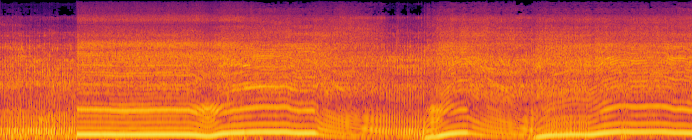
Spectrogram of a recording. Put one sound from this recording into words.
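A chainsaw cuts through wood.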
